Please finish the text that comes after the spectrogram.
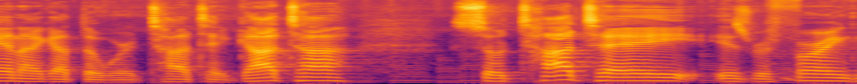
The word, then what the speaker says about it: Tate: the Tate demo now that is Tate t a te not pronounced Tate but Tate so let's go through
